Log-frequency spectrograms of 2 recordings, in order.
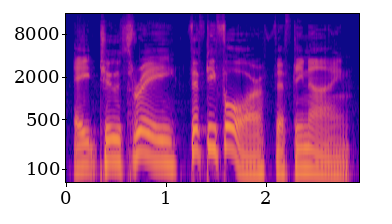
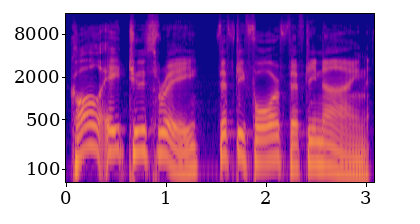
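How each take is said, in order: First: Slow repeat. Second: Slow, high, deliberate number; slow phone number. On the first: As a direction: settle the number slowly. Number repeated. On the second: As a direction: spell out each digit slowly. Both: Acted.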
